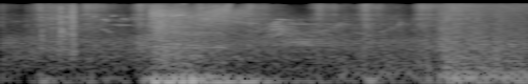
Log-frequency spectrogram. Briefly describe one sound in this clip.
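A large creature's attack bursts with a deep rumbling blast.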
